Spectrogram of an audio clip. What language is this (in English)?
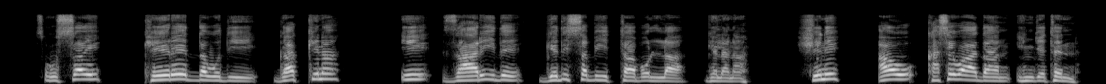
Dawro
